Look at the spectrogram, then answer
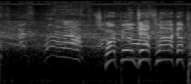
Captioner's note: crowd chatter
